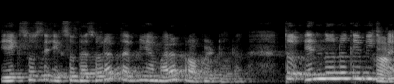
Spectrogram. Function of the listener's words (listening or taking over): listening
